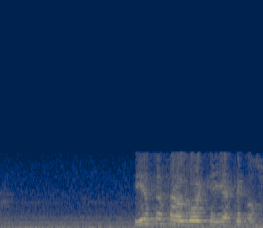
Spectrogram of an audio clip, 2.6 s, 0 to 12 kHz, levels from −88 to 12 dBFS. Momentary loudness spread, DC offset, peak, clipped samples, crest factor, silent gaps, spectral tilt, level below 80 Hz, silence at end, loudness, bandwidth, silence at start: 23 LU; under 0.1%; -14 dBFS; under 0.1%; 18 dB; none; -10 dB/octave; -46 dBFS; 0 s; -28 LUFS; 4.2 kHz; 0 s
